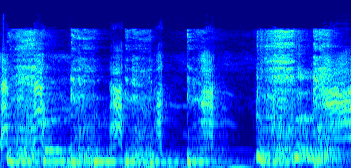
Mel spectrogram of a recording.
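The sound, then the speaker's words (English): A loud wet hacking cough in a run of several harsh, phlegmy bursts, with brief ragged gasps between them and no talking. “Now, if you will excuse me, I have a wet hacking cough to deliver on the air.”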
